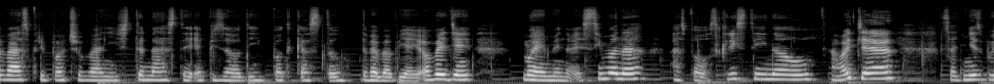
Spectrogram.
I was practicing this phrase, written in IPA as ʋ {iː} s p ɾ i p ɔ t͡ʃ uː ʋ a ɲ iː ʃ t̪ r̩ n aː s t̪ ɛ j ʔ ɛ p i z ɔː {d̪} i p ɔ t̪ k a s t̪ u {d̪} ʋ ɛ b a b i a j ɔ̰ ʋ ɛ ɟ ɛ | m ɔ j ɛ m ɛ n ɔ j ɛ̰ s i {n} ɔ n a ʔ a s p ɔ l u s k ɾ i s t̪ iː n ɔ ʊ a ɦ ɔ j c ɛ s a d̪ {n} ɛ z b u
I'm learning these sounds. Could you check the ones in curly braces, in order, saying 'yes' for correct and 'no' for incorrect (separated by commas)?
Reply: no, yes, yes, no, no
